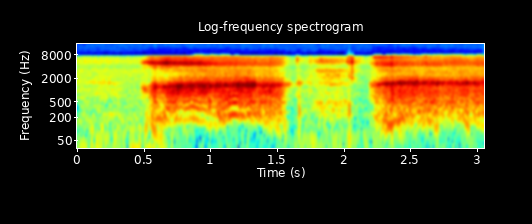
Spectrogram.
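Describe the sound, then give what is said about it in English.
Two loud, rasping snores, each a long breathy rattle, separated by a brief quiet pause as breath is drawn in; Goldilocks snoring in the story of the three bears. “Oh no, Goldilocks had started snoring.”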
